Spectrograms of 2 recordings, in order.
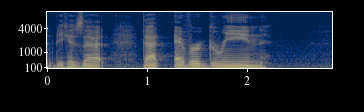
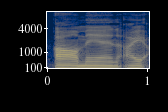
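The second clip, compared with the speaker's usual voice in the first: ordinary talk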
